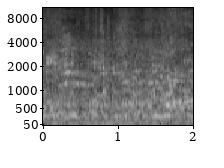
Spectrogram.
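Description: Indistinct chatter: several people talking at once.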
